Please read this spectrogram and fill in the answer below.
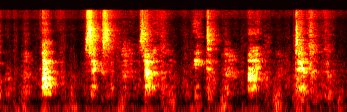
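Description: A man huffing short breaths and grunts in rhythm while doing jumping jacks on a carpeted floor, about two a second, with faint thumps from his landings.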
